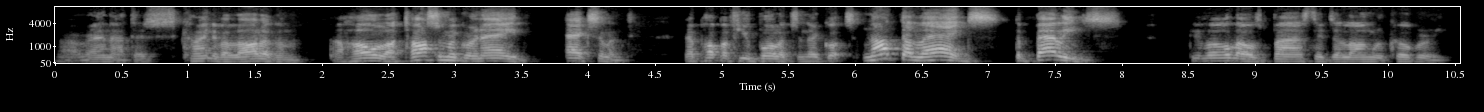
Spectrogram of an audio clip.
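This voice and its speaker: A man's voice: mid-range voice, animated, normal speed, a bit bright. An actor playing a brutal, foul-mouthed riot policeman who sneers and barks orders. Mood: callous. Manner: crude, sneering, barking orders. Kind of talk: satirical audio drama.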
